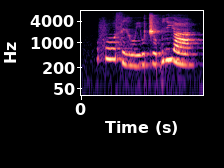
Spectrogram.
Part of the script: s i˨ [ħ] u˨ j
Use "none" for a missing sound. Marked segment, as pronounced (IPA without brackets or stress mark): ɣ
